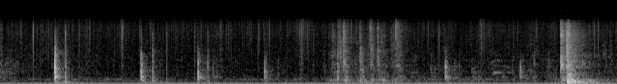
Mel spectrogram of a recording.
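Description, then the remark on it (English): A door opens and closes: scattered light knocks and taps, then a louder, sharper thud near the end as it shuts, with no one speaking. “Walk out that door.”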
